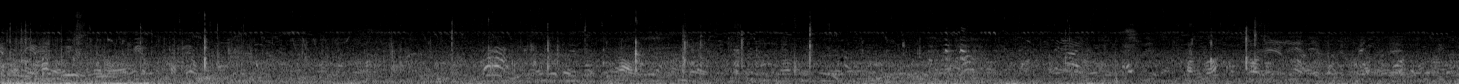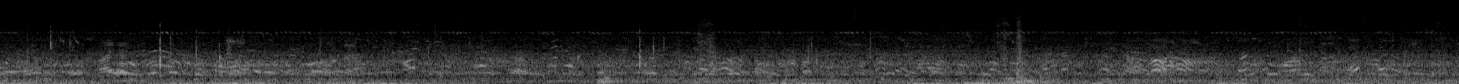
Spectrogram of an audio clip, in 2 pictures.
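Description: Men shout and call out across an open field, some distance away.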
